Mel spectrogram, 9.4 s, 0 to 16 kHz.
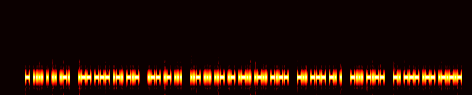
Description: Morse code, heard as a keyed tone, about 46 wpm, 700 Hz. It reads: THEIR WORK WAS USUALLY DONE BY NOW.
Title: Sentences from Top 1000 Words - Review Part 3 - 45wpm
